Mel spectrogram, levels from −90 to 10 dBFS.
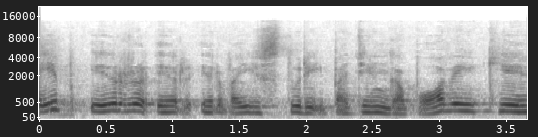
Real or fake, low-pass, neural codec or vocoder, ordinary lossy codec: fake; 14.4 kHz; vocoder, 44.1 kHz, 128 mel bands, Pupu-Vocoder; AAC, 48 kbps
